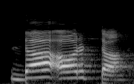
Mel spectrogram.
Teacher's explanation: ड और ट ये ट वर्ग के हैं, इनका उच्चारण स्थान होता है मूर्धा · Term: मूर्धन्य व्यंजन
